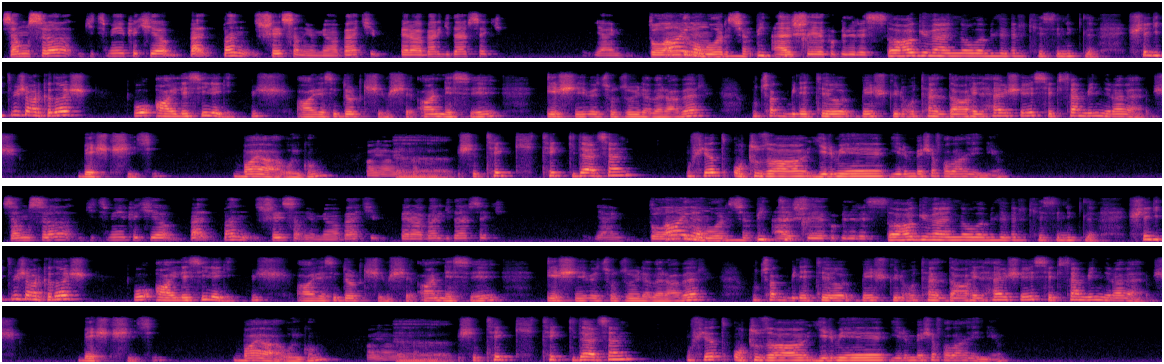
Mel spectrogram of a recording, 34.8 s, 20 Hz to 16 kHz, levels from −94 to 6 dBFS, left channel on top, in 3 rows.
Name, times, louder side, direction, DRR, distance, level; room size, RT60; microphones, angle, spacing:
voice 1, 0.0-4.9 5.9-6.2 6.5-8.8 26.8-27.4, left 6 dB, 85° left, 0.4 m, -29 dB
voice 2, 6.6-7.9 8.9-12.4 12.9-16.8 17.0-18.9 19.2-23.3 24.0-24.8 25.5-26.5 27.1-29.5 30.0-33.3, left 2 dB, 15° left, 0.4 m, -28 dB
3.1 x 2.2 x 3.1 m
head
